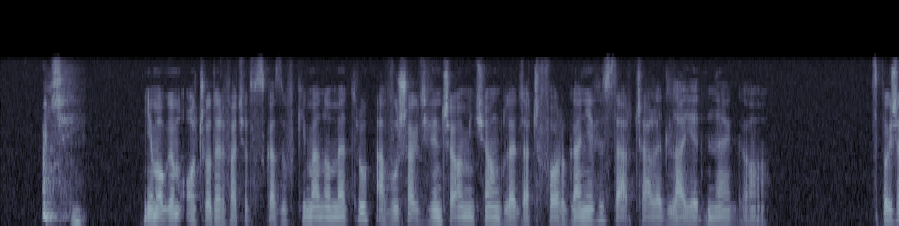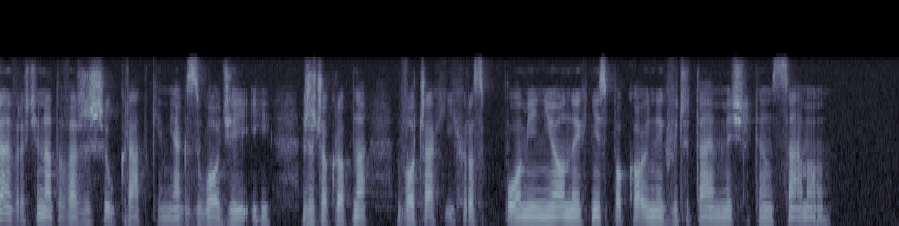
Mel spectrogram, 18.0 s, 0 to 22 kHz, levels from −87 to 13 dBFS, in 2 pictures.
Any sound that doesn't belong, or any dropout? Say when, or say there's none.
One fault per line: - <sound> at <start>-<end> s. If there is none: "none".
- sneeze at 0.4-0.9 s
